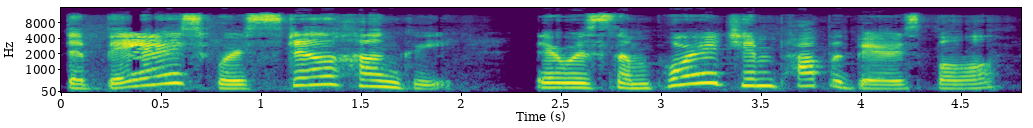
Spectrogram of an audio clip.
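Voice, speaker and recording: Slow, animated woman reading a children's story. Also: mid-range voice, low-quality recording. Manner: expressive, deliberate. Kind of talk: read-aloud narration of a children's story.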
